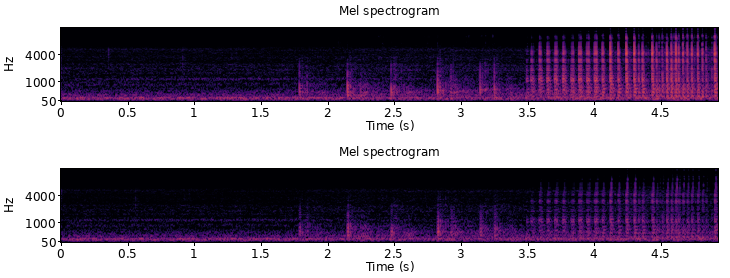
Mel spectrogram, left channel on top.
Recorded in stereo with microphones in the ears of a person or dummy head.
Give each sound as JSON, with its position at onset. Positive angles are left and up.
{"t": 1.8, "sound": "running footsteps", "side_deg": 35, "distance_m": 3.5}
{"t": 3.5, "sound": "a squeak", "side_deg": 70, "distance_m": 0.5}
